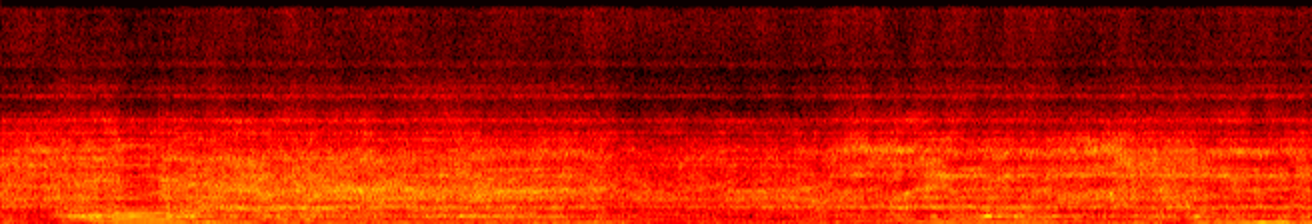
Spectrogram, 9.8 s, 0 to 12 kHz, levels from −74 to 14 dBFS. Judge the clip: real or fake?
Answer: fake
